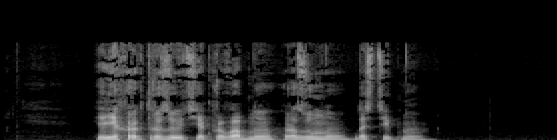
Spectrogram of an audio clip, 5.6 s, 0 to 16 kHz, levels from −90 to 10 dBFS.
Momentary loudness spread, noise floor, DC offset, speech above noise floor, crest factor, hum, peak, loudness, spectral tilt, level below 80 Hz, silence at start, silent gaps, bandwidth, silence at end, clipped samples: 13 LU; -78 dBFS; under 0.1%; 57 dB; 20 dB; none; -2 dBFS; -21 LUFS; -5.5 dB/octave; -50 dBFS; 1 s; none; 11.5 kHz; 1.35 s; under 0.1%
